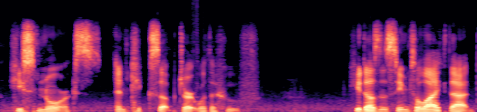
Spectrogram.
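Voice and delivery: ordinary talk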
